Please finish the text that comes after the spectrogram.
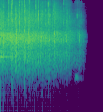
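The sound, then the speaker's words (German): A church audience claps steadily for the child actors after their play, a dense crackle of many hands that stays loud for over a second, then fades quickly and stops. No one speaks. “Und einen Applaus für die super Schauspieler.”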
